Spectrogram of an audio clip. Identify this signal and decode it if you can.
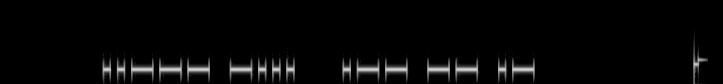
Morse code, heard as a keyed tone, about 17 wpm, 700 Hz. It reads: 2B WMA
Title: Field Day Exchanges Encore - 17wpm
